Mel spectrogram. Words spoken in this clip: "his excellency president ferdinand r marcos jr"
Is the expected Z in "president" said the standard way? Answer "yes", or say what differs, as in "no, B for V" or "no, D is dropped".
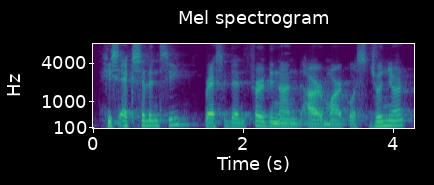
no, S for Z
